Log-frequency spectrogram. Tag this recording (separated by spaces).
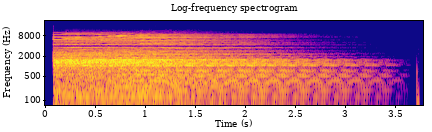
time magic stop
